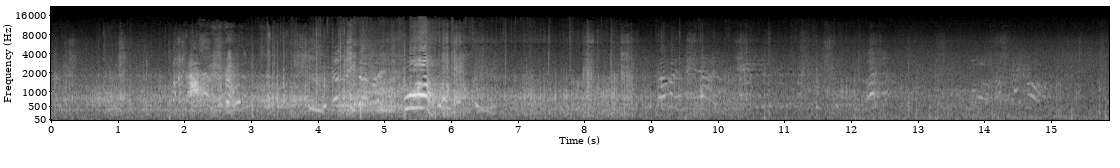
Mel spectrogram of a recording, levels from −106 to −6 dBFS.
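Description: No technical faults can be heard in the audio, so there is nothing to describe in time order.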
